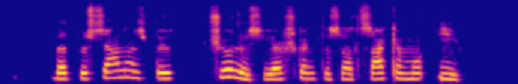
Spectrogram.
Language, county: Lithuanian, Šiauliai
